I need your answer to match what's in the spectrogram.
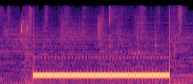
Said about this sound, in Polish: Coś dzwoni. Dzwoni nasz smartfon.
